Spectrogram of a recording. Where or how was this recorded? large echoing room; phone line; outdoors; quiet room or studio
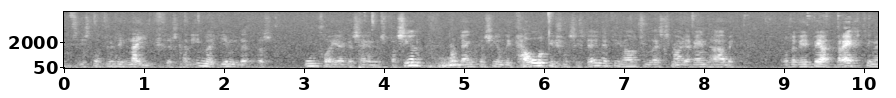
large echoing room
